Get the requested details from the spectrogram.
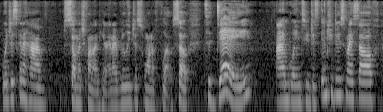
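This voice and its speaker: A woman's voice: fairly low pitch, normal speed, a little hiss or hum. A woman in her thirties from New Jersey, chatting casually and laughing often while doing her makeup at home. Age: 30s. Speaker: makeup artist and vlogger. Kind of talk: casual get-ready-with-me chat.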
